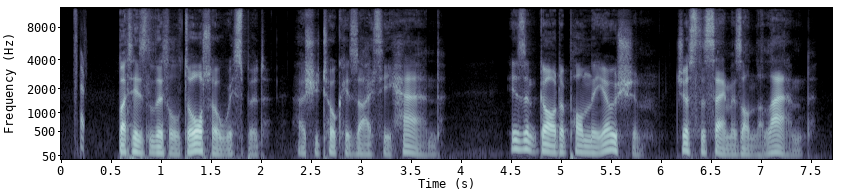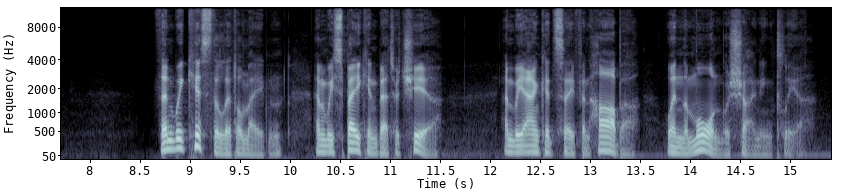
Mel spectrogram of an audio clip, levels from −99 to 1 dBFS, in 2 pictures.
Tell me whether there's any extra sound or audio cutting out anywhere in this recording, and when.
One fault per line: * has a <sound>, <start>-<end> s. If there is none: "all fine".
* has a chirp, 0.1-0.3 s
